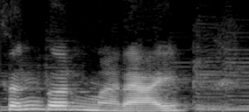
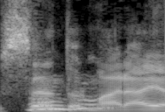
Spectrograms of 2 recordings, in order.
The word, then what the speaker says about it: Sándor Márai: Quando a gente fala sobre o nome do autor como Sandor Marai, assim a gente vai falar aqui. Eu li aí pela internet, eu não sei, eh, que parece que se pronuncia em húngaro, Xandor Maroi.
